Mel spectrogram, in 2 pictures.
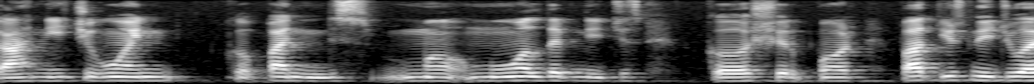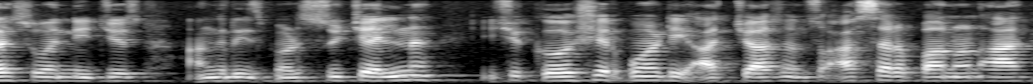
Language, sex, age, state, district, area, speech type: Kashmiri, male, 18-30, Jammu and Kashmir, Pulwama, rural, spontaneous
